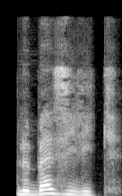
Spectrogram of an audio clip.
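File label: "le basilic", French; verduras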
